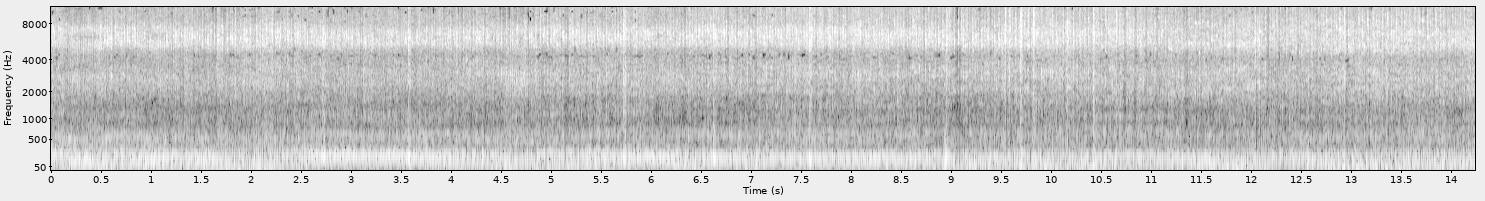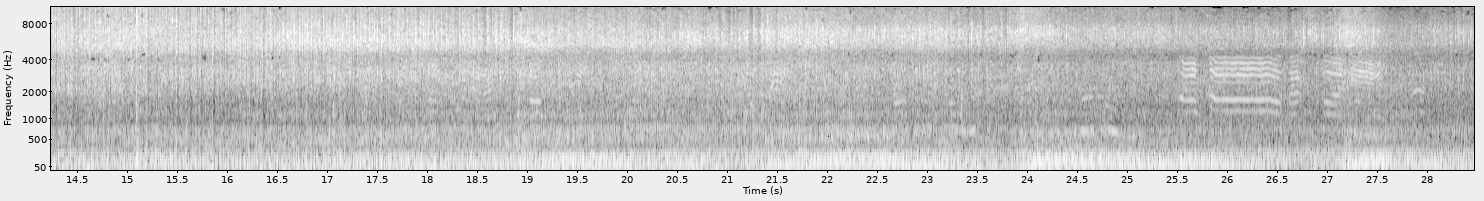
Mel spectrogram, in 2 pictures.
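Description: A mud-covered Jeep-style 4x4's engine revving hard as it churns through a deep mud pit, its pitch rising and falling with the throttle over several seconds, with dips near the end.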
